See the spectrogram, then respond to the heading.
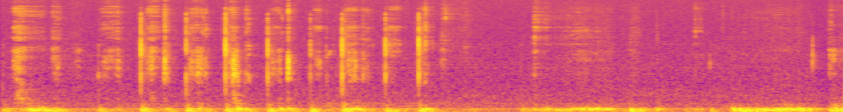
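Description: A wooden-handled carving chisel, held in a hand with blue nails, scratches across a sheet of wax-coated scratch-art paper, scattering black flakes. Short, dry, bright scraping clicks come in quick bursts over a steady low hum, with quieter stretches of soft continuous scratching between them.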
